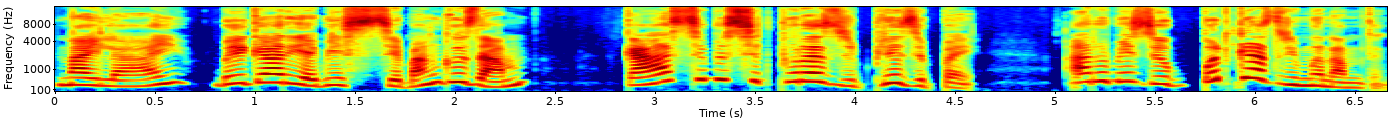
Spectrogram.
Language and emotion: Bodo, disgusted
